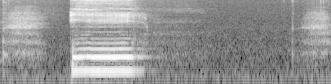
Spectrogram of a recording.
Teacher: the inside of the mouth is going to be quite tense with the tip of the tongue pushing forwards a little bit inside the mouth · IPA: /iː/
